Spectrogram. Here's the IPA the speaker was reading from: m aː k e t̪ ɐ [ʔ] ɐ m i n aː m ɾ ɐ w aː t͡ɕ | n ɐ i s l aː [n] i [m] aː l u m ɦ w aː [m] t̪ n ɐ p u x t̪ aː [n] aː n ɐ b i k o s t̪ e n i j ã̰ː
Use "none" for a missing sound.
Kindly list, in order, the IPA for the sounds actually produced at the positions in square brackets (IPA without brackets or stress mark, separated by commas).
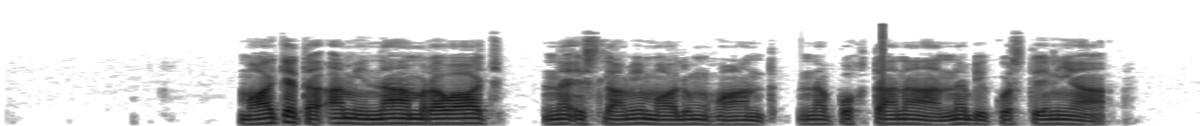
ʔ, m, m, n, n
